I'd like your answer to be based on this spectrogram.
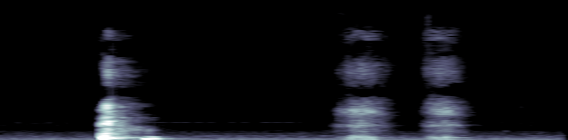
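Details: Runny nose and sneezing that won't stop: one sharp, explosive sneeze followed by two softer, breathy sniffs in a quiet room.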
